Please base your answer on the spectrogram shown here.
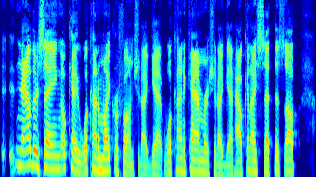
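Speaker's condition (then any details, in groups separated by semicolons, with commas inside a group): No condition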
